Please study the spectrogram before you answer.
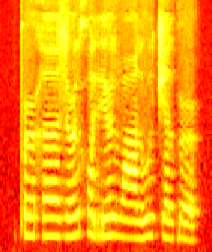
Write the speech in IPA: pʼ ə˞ h ɜː z ə˞ l x ɔ rʲ ə˞ l v ɑː l u l t͡ʃ ɜ l ɠ ə˞

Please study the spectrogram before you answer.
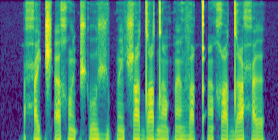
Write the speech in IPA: ħ ɛ t͡ʃʼ a χ õ t͡ʃʼ o ʒ ʏ p ɛ̃ ʃ ʊ dˤ i dˤ ã p ã v a qʼ ə̃ χ o dˤ i ħ ɐ

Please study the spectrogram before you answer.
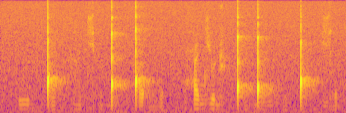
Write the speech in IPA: v y k ɡ͡ǃ a k x a̤ t͡ɕʰ ɛ̤ ɡ͡ǃ o̤ k ǃ ɐ ʔ ɛ̤ | ħ ɛ d ʑ u ɖ͡ʐ ṳ ǃʼ o̤ ɡ͡ǃ u v o̤ ʔ e̤ ǃʰ ɛ̤ k ʑ ɛ̤

